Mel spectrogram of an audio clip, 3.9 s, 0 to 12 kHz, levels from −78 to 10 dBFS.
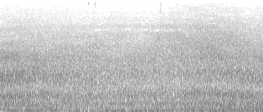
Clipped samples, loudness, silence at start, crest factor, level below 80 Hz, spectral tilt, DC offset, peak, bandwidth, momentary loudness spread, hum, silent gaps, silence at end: under 0.1%; -34 LUFS; 0 s; 14 dB; -42 dBFS; -4.5 dB/octave; under 0.1%; -20 dBFS; 11.5 kHz; 4 LU; none; none; 0 s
